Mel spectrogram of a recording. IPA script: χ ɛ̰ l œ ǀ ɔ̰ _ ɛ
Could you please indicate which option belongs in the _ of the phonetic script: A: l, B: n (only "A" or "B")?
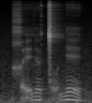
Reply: B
